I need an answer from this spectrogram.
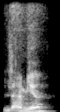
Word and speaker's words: Lamia: Is it Lema or Lamia? Lamia? Lamia? Yeah.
